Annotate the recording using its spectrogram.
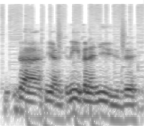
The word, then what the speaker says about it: Denis Villeneuve: correct? Denis Villeneuve? – Yeah, Denis Villeneuve.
